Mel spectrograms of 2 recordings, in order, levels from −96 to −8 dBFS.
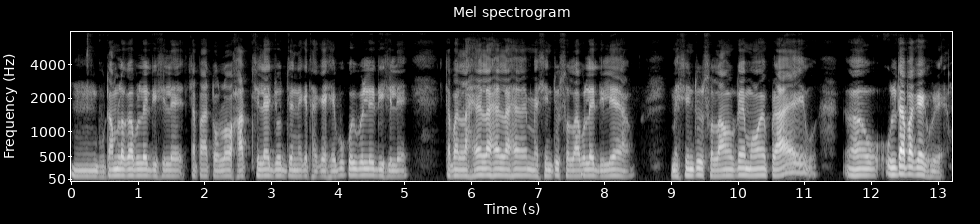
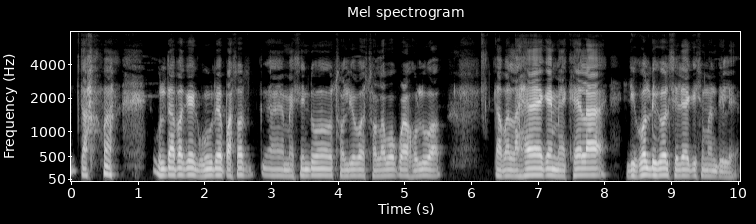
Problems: none marked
